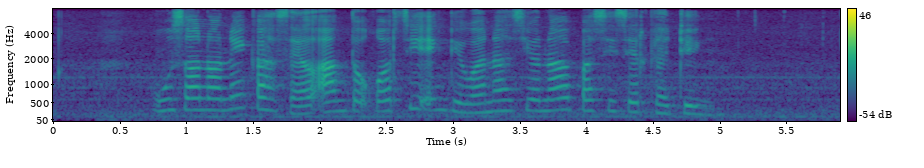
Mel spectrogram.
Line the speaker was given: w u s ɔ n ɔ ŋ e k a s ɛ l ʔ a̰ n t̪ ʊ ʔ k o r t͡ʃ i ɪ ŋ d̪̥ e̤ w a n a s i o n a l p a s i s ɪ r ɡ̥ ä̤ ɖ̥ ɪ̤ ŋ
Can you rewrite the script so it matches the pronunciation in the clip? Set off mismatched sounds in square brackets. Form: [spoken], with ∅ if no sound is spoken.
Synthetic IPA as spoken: w u s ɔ n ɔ [n] e k a s ɛ l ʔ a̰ n t̪ ʊ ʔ k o r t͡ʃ i ɪ ŋ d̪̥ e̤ w a n a s i o n a l p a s i s ɪ r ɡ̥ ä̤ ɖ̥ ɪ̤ ŋ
